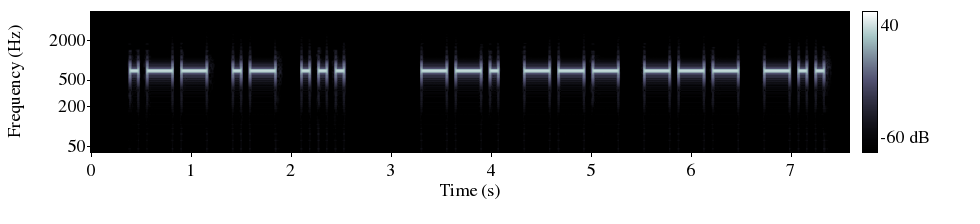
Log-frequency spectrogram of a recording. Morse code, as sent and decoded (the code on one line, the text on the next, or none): .-- .- ... / --. --- --- -..
WAS GOOD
